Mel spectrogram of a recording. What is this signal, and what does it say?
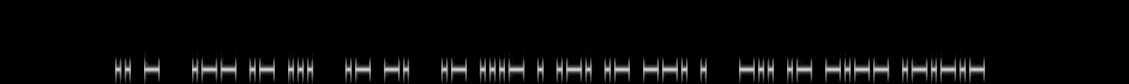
Morse code, heard as a keyed tone, about 25 wpm, 700 Hz. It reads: IT WAS AN AVERAGE DAY.
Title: Sentences from Top 1000 Words - Review Part 6 - 25wpm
